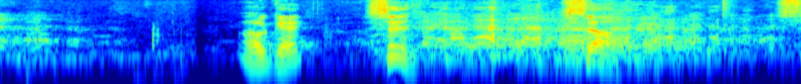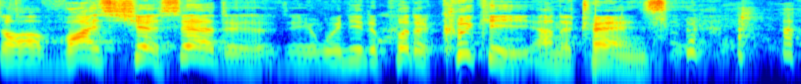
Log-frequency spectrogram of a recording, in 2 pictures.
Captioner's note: laughter; laughter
